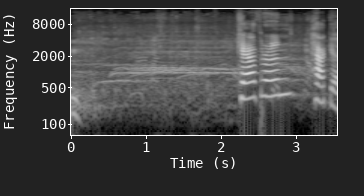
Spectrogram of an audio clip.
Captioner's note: audience cheers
